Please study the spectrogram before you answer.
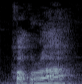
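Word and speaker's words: Pokhara: Poker pronounced like a distinctly southern draw and gooey okra yaw is chilled and peaceful almost too tranquil.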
